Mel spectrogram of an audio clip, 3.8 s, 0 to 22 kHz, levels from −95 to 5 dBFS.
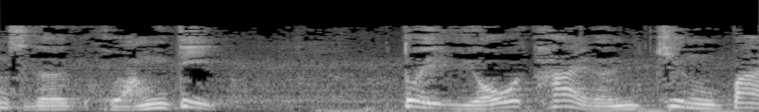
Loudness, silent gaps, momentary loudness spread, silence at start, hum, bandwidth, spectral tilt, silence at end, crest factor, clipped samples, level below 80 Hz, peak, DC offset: -18 LUFS; none; 19 LU; 0 s; none; 8.8 kHz; -5 dB/octave; 0 s; 18 dB; under 0.1%; -38 dBFS; 0 dBFS; under 0.1%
